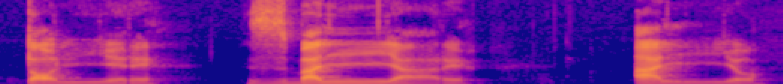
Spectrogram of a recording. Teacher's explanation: Gli è un suono che tra vocali è sempre lungo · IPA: /ʎ/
